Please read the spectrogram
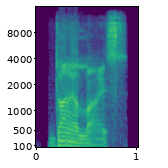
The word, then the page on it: dialyse: British English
